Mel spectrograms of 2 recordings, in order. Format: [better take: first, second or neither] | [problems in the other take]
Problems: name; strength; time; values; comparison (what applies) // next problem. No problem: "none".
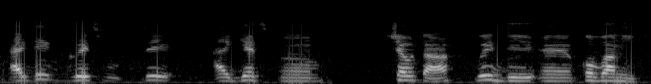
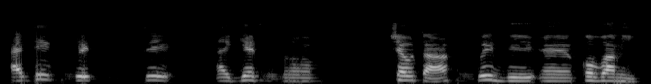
first | noise reduction (neural mask model DeepFilterNet 3)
